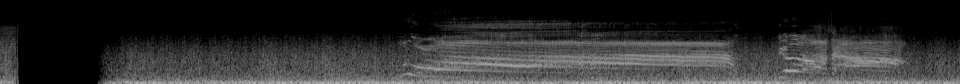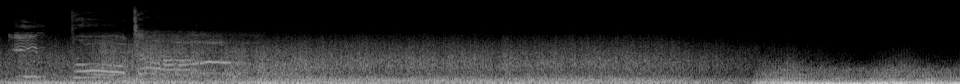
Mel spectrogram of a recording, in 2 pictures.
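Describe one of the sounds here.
A deep roar rumbles throughout.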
